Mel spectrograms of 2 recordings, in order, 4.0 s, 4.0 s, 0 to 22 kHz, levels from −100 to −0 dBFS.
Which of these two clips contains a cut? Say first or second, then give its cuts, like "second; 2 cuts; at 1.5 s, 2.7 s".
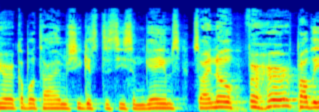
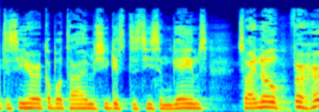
first; 1 cut; at 2.3 s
